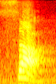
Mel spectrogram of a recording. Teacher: तब इसका आवाज आया दंती सा का सा, जब वायु दांत से टकराई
